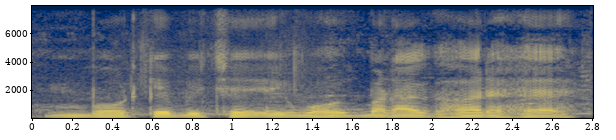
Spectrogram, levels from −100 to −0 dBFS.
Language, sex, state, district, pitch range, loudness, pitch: Hindi, male, Jharkhand, Deoghar, 95-105 Hz, -16 LUFS, 95 Hz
